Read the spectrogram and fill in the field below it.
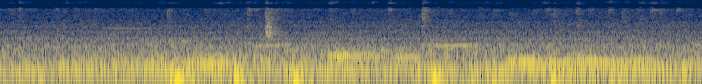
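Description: Hands rub and press softly on bare skin.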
